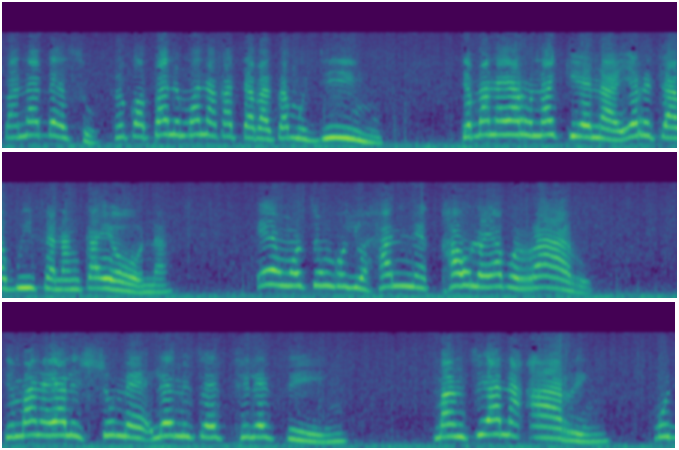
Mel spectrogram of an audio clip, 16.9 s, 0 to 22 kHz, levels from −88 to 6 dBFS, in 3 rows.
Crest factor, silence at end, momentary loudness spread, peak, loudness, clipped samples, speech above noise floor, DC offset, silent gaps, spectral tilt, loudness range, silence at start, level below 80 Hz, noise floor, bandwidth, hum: 14 dB; 0 s; 10 LU; -6 dBFS; -20 LUFS; under 0.1%; 23 dB; under 0.1%; none; -5.5 dB/octave; 3 LU; 0 s; -42 dBFS; -42 dBFS; 9.6 kHz; none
